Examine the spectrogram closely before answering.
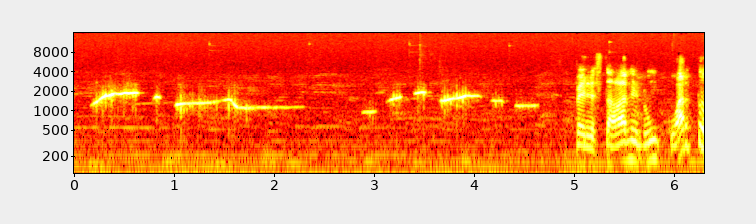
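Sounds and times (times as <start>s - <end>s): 
person whistling a short melody: 0.1s - 2.3s, 2.9s - 4.8s
speech: 5.0s - 6.2s.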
